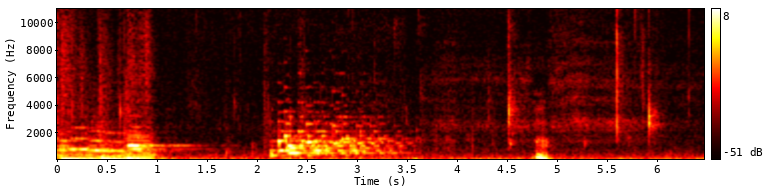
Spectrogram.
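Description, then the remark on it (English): Cans of English style mild ale (5% alcohol by volume, IBU 13) being cracked open: sharp pops with a burst of hiss, followed by a stretch of crackling fizz and a few faint clicks, with no talking. “Let's crack these open and see,”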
